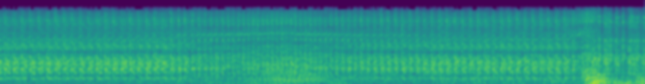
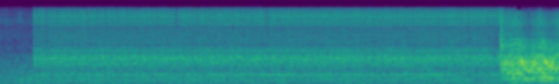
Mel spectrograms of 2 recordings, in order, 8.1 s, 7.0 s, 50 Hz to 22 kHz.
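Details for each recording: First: Diesel truck cranking on weak 7-year-old batteries (from early 2011), unplugged, started with ether after hot no-start repair with turbo intake duct refitted; steady cranking about seven seconds, catches with a thump, settles into rough even run; running after a year. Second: Turbo truck unstarted since November 2016, after a hot no-start repair, cranked on both batteries: steady starter churning about six seconds that never catches, then a louder burst; cranks but won't start.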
